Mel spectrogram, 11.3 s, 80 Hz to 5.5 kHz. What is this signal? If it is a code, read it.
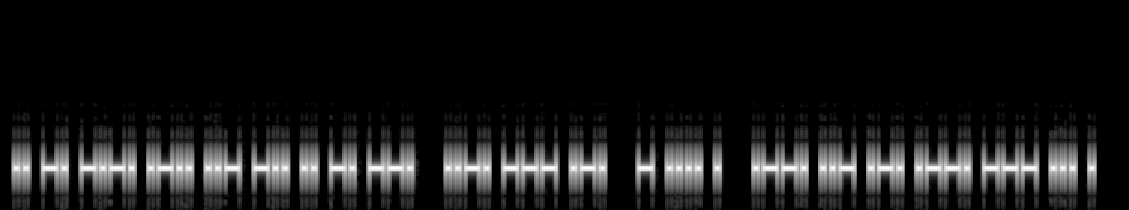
Morse code, heard as a keyed tone, about 25 wpm, 600 Hz. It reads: INCLUDING FOR THE PURPOSE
